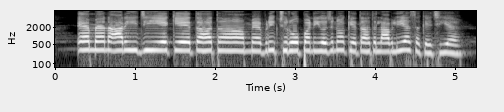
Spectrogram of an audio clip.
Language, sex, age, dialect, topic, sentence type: Maithili, female, 46-50, Angika, banking, question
